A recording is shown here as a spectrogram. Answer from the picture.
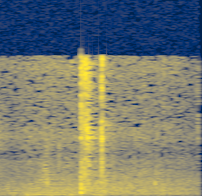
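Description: Faint background noise with a single sharp click a little under a second in.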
